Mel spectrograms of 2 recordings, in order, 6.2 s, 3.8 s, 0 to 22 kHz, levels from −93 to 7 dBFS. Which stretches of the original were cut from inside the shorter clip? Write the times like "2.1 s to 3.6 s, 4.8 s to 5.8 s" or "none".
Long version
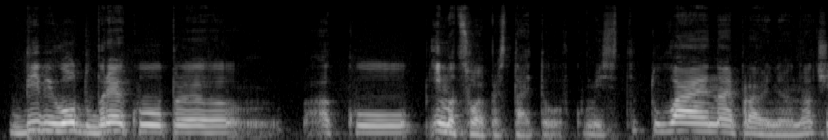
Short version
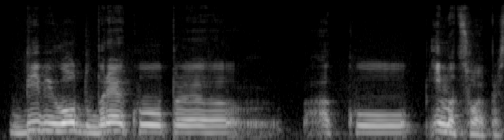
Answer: none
